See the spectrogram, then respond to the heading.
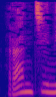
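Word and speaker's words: Ranchi (ランチ): Ranchi adalah pengucapan bahasa Jepang untuk kata lunch atau makan siang.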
